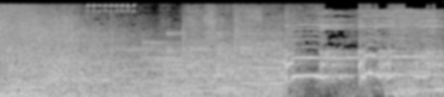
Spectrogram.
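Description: A rooster crows loudly and close up, a strained, raspy cock-a-doodle-doo that trails off in ringing tonal notes near the end. No one speaks.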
